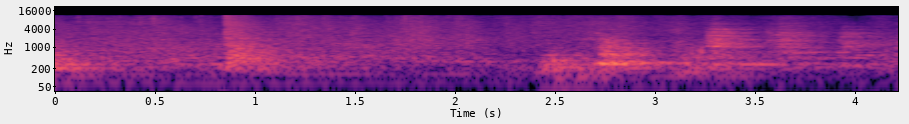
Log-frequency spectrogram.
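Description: A few light knocks and clatters over steady room hiss, about four in all, with a faint voice briefly in the background about three quarters of the way through.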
